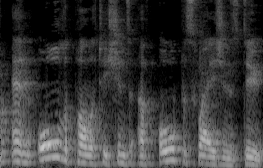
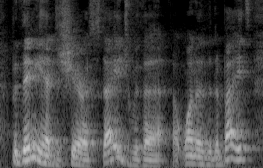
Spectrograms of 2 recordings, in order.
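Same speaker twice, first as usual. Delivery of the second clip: ordinary talk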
